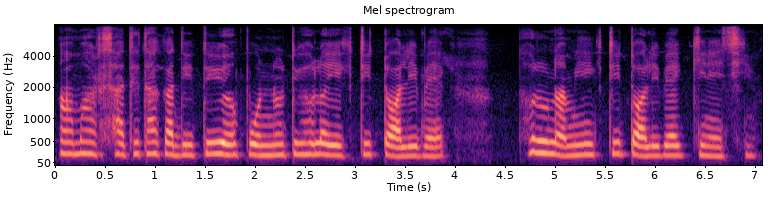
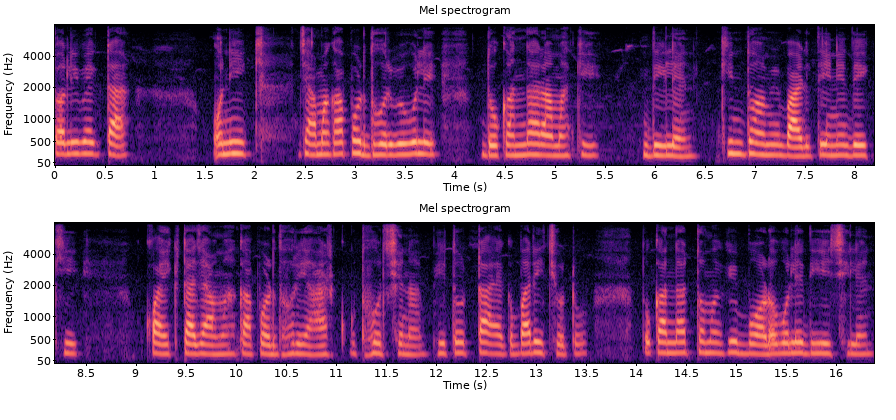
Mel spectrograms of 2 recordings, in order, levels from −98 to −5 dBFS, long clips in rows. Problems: background sounds at intervals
